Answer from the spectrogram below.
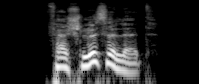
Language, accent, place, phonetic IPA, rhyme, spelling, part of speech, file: German, Germany, Berlin, [fɛɐ̯ˈʃlʏsələt], -ʏsələt, verschlüsselet, verb, De-verschlüsselet.ogg
- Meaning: second-person plural subjunctive I of verschlüsseln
